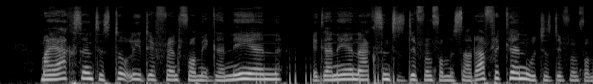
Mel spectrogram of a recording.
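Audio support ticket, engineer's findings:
Train of clicks, 2.56–3.95 s: about 15 irregularly spaced ticks, 11.7 per second, peaking about 5 dB above the speech. Waveform shows sharp narrow spikes; spectrogram shows thin full-band vertical lines. Likely nearby-equipment interference or a faulty connection or power supply injecting pulses.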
